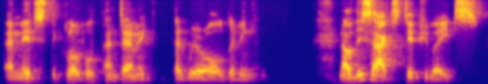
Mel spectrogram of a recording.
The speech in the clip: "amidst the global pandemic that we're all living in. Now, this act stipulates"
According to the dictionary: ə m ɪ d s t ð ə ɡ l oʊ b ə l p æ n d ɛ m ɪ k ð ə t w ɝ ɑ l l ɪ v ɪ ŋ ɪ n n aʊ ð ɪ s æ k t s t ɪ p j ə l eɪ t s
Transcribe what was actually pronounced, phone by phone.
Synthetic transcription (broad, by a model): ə m ɪ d s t ð ə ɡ l oʊ b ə l p æ n d ɛ m ɪ k ð ə t w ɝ ɑ l l ɪ v ɪ ŋ ɪ n n aʊ ð ɪ s æ k t s t ɪ p j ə l eɪ t s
